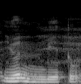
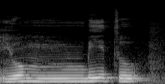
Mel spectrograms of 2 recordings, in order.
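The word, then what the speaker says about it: يُنْبِتُ: Tidak dibaca yunbitu tapi yumbitu.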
